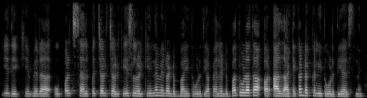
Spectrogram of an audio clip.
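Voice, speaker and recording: A woman's voice: mid-range voice, level tone, a little fast, hardly any pauses, a little mellow, muffled recording. A young woman, a mother casually narrating her day at home, chatty and telling stories with small laughs.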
